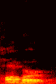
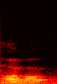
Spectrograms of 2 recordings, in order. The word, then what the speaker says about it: Harbaugh: to their level of of potential so uh harar excuse me I don't know why I so say say his name Jim harbar does sound like a good candidate for that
